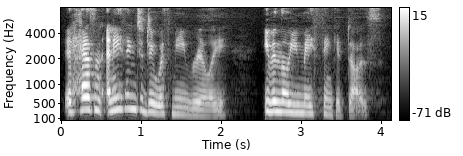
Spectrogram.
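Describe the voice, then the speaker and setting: Acting in a radio soap, a woman with a slightly high, sing-song, mellow voice talks fairly quickly. She plays a headstrong married mother who lectures her rival in a blunt, insistent, emphatic way.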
